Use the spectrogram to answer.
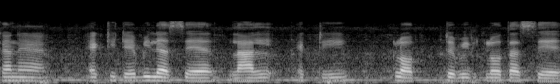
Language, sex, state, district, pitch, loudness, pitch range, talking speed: Bengali, female, Assam, Hailakandi, 155 Hz, -19 LUFS, 105-165 Hz, 105 wpm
